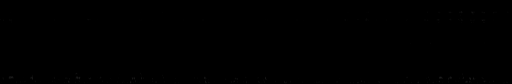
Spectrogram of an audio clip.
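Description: A blue colored pencil shades a small ghost on a flat paper coloring book page with short rubbing strokes. It makes a quiet, steady, rhythmic scratching with a bright, hissy texture, growing slightly louder toward the end.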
